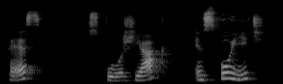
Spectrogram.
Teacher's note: are all stressed on the first syllable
